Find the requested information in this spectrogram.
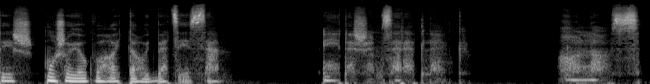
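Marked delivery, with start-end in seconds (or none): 3.2-6.4 soft voiceless whisper; much softer, intimate whisper to a sleeping lover; breathed into ear. A narrator's reading. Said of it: "leheltem a fülébe".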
